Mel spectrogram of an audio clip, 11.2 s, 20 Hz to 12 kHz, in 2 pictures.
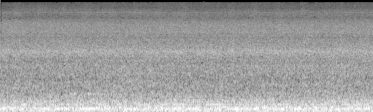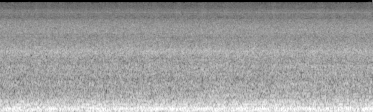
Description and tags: This sound is caused by machines from audiovisual control room in Tallers building. Te sound was recorded outside of room leaving the H2 recorder near to the door.
Noisy sound like brown noise with some resonances from machine is perceived. RMS level of sound is mid high.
